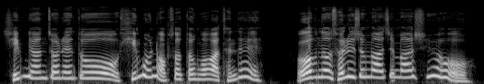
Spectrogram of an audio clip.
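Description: A woman's voice: high-pitched, very animated, moderate pace, dry recording, clean studio sound, pitched above the performer's own voice. A woman voicing two bickering old male hermits in a cartoon story, huffy and drawn out.

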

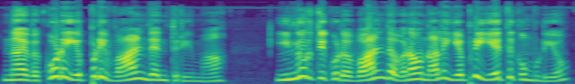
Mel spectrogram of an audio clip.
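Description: A woman voicing an angry, grieving adult husband, with a lowered, gruff voice that often shouts. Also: fast talker, no room sound, clean studio sound, close to an everyday voice.

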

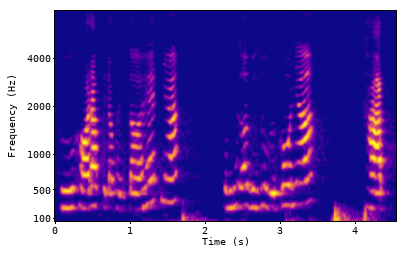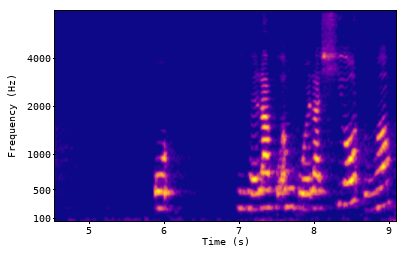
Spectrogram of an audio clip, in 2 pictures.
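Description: A woman's voice: a little high, bright, forceful tone, recorded from a distance. A woman teaching an online language lesson, explaining patiently and asking her learners rhetorical questions.

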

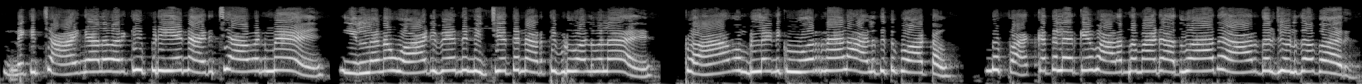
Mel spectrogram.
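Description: A woman voicing a scheming village mother who fakes illness, muttering her thoughts slowly in Tirunelveli Tamil for a cartoon. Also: extremely high pitch, fairly even intonation. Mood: scheming, fretful. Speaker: cartoon character. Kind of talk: cartoon inner monologue. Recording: loud background noise.

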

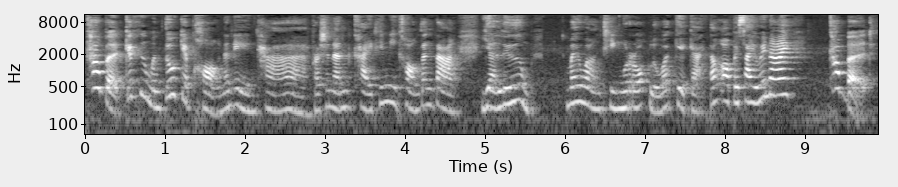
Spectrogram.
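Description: A woman teaching young children, modelling words slowly for them to repeat and coaxing them along in a sing-song way. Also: mid-range voice, sing-song, roomy sound, a little hiss or hum. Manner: slow, drawn-out modelling of words for repetition. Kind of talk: bilingual children's lesson.

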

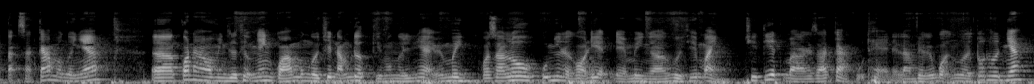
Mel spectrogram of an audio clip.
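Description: Northern Vietnamese man giving a sales pitch. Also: a little hiss or hum. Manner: repetitive, item-by-item selling with frequent appeals to viewers. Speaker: phone shop seller. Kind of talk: informal sales pitch, showing products one by one.

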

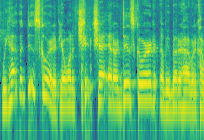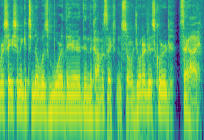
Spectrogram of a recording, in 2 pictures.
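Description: A man's voice: mid-range voice, brisk, few pauses. A man co-hosting a reaction channel, welcoming viewers in casual, friendly chat.

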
